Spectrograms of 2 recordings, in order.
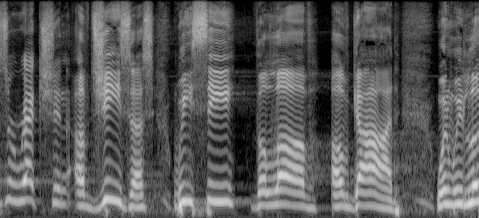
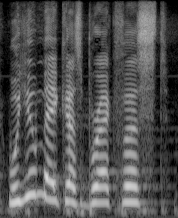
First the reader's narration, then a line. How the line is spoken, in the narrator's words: his little five-year-old said in her most innocent, sweet voice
